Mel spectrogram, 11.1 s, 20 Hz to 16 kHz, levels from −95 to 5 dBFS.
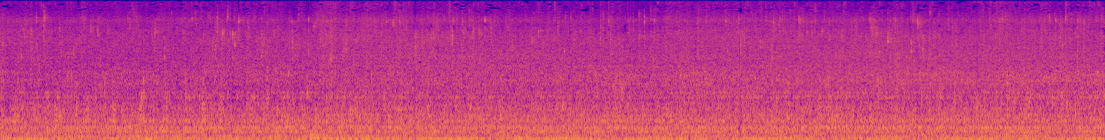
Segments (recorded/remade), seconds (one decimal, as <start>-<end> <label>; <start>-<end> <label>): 0.0-7.7 recorded; 7.7-10.0 remade; 10.0-11.1 recorded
